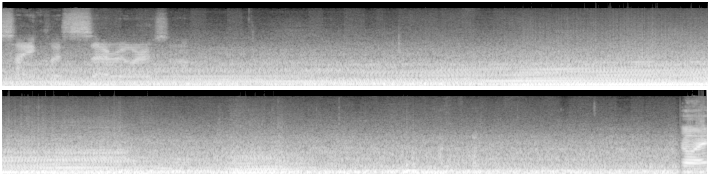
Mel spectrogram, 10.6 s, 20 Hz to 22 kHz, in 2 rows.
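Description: A Chevrolet Camaro SS at about 110 takes turns on a road near cyclists, heard from inside as a steady loud engine drone with rising and falling pitch, with people talking over it.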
